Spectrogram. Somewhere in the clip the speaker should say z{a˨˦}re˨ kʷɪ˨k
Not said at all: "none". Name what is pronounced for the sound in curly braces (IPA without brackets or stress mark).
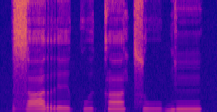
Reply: a˨˦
